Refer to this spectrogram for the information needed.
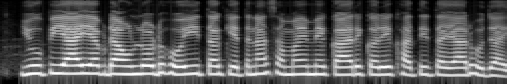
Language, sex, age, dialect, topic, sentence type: Magahi, female, 60-100, Western, banking, question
